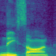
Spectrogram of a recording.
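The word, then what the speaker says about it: Nisan: So, uh now that month is the month of Nissan, like the vehicle, but only one S. Uh it's pronounced the same way, but they're in the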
